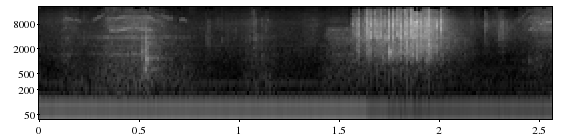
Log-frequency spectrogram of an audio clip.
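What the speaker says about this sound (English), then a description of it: "Let me give them another shuffle real quick." Oracle cards are shuffled by hand in two short bursts, a faint brief riffle near the start and a louder, crisp flurry of rapid papery flicks lasting about half a second, close and alone over quiet room tone.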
